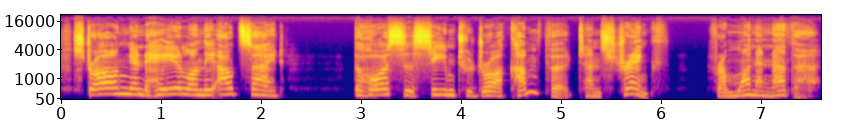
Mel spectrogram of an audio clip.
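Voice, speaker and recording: A woman's voice: fairly high pitch, no echo, clean studio sound. A woman narrating scripted fiction as a dramatic audiobook reader.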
